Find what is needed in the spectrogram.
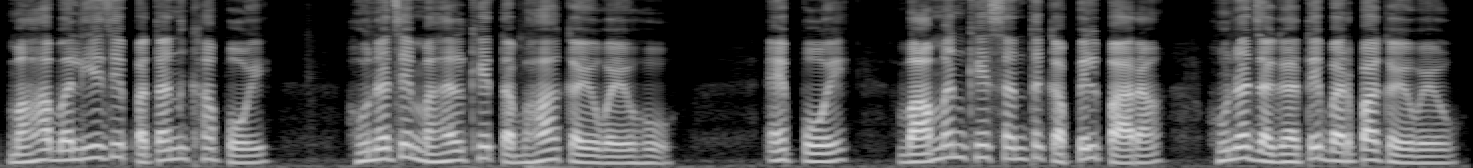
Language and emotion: Sindhi, neutral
